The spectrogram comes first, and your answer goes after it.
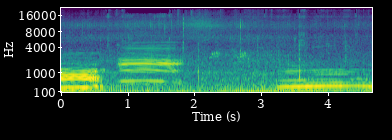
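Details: Hundreds of village cows being driven home from the fields to the barn in the afternoon; a short deep moo, then a higher-pitched wavering low, a pause of shuffling noise, and another long, steady moo at the end.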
